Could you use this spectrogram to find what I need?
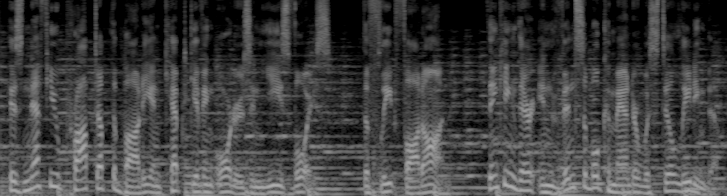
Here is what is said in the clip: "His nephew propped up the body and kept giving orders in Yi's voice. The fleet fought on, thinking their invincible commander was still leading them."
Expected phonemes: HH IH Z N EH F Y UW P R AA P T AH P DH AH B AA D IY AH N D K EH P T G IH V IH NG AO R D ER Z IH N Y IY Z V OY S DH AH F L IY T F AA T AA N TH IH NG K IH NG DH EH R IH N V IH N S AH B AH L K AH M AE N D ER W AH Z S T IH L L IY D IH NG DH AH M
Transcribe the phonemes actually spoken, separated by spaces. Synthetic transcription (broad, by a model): HH IH Z N EH F Y UW P R AA P T AH P DH AH B AA D IY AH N K EH P T G IH V IH NG AO R D ER Z IH N Y IY Z V OY S DH AH F L IY T F AA T N TH IH NG K IH NG DH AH R IH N V IH N S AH B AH L K AH M AE N D ER W AH Z S T IH L L IY D IH NG DH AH M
